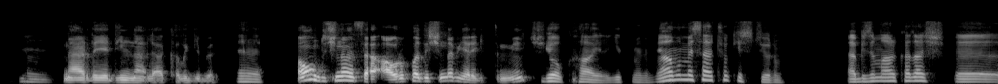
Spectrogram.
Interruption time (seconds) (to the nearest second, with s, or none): none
